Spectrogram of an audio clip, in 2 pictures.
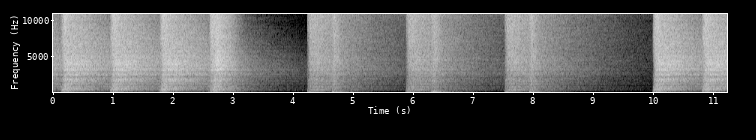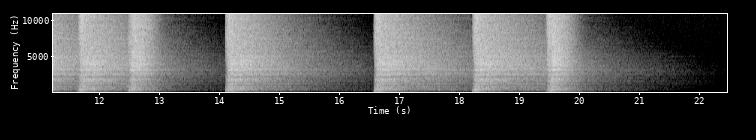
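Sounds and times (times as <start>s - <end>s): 
drumline cymbals: 0.0s - 3.5s, 4.2s - 9.4s, 10.0s - 13.4s, 14.1s - 15.8s, 16.6s - 20.5s.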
